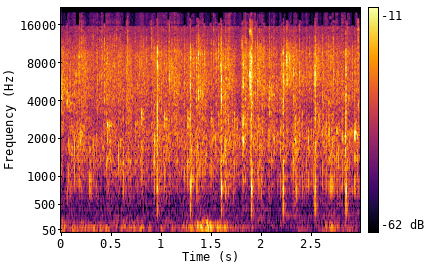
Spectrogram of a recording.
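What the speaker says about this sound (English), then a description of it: "So let's give him a big round of applause." Scattered audience applause at an outdoor park dedication for a concert conductor, fairly faint and distant, with a few distinct sharp claps standing out from a soft background wash.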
